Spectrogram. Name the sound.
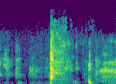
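dog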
